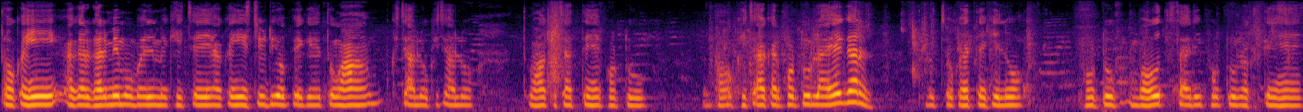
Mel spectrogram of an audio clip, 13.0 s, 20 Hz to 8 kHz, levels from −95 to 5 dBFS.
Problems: constant background noise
